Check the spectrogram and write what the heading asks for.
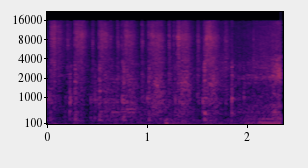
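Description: Cloth rag rubbing over the plastic front and vent grille of an over-the-range microwave, a quick run of soft scratchy strokes.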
